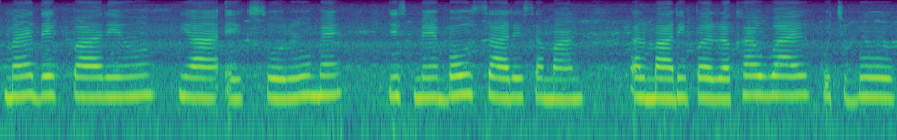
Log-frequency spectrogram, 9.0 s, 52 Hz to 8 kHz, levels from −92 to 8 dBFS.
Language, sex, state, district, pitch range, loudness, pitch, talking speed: Hindi, female, Bihar, Kaimur, 235-260 Hz, -13 LUFS, 245 Hz, 140 wpm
